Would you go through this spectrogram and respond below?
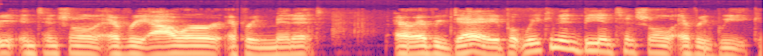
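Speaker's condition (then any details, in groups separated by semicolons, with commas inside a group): No condition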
